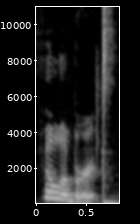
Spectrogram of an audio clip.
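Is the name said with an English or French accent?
English. The name is said with an English accent.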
